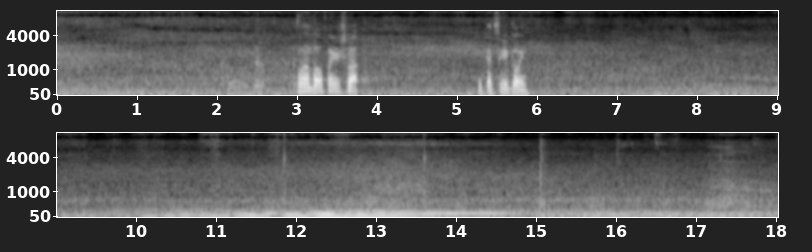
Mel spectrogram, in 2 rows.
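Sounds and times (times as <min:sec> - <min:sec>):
car engine passing by: 0:09.0 - 0:18.0.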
